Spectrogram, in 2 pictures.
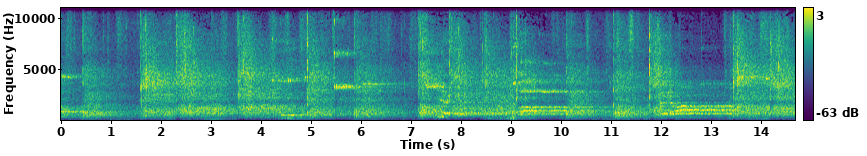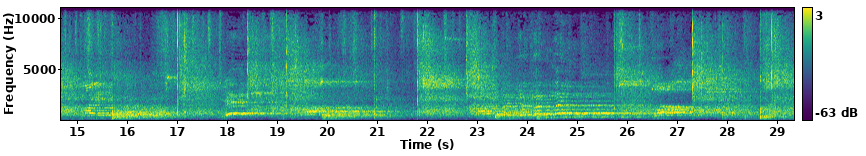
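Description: A ball smacks hard against walls and the floor, echoing through a large hall.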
